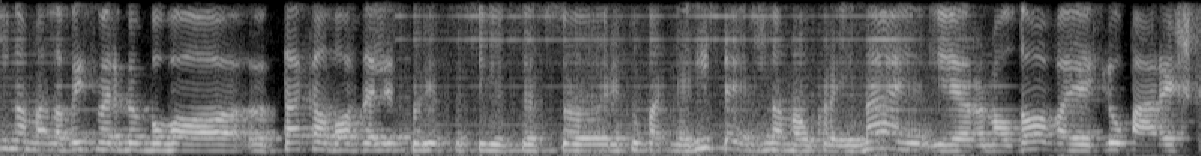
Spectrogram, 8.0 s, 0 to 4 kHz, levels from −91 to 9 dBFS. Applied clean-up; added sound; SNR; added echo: neural separator model SepFormer DNS4.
